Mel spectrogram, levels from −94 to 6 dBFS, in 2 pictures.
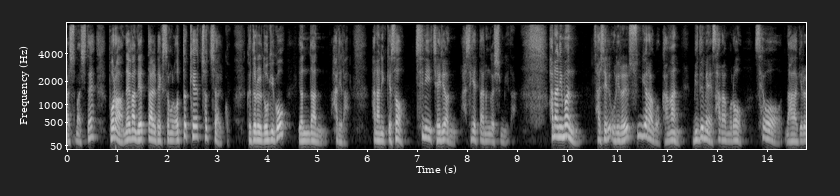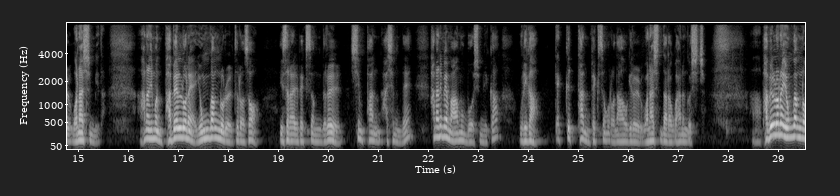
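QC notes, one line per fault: No faults found in this speech clip. Nothing here calls for a QC note.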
